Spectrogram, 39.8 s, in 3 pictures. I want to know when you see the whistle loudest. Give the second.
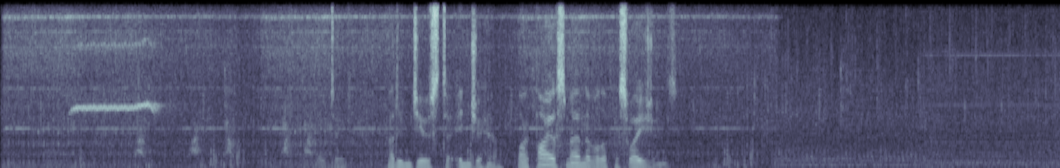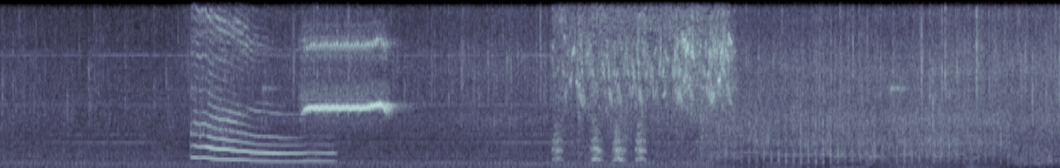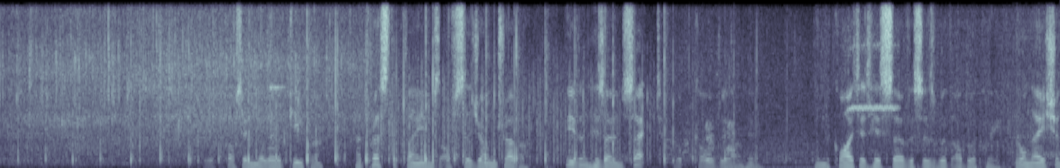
18 s.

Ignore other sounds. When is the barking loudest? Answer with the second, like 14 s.
16 s.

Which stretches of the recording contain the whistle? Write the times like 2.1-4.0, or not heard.
0.8-2.1, 17.0-18.2, 37.0-37.5.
